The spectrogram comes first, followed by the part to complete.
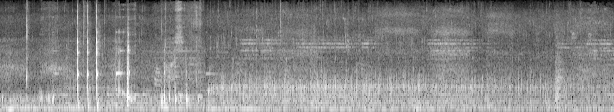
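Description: A clay lid knocking and scraping on the rim of a clay handi, several sharp clinks in the first few seconds, the loudest about two seconds in. From about four seconds a steady, soft simmering of mutton cooking in the open pot follows.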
